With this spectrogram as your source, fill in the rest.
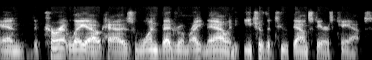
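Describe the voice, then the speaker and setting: A man speaks fairly slowly in a monotone, flat delivery at a fairly low pitch. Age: 60s. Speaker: property owner applying for variance. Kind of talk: public hearing testimony. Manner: halting.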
